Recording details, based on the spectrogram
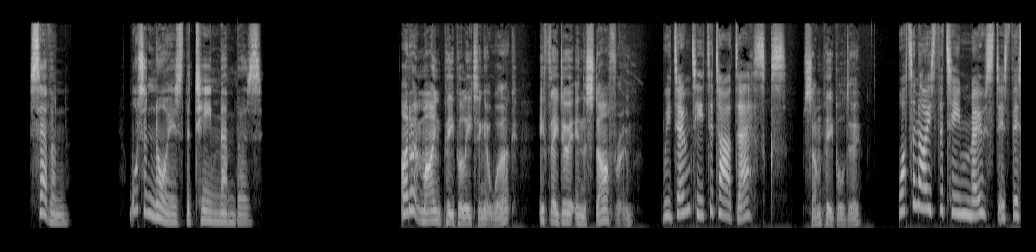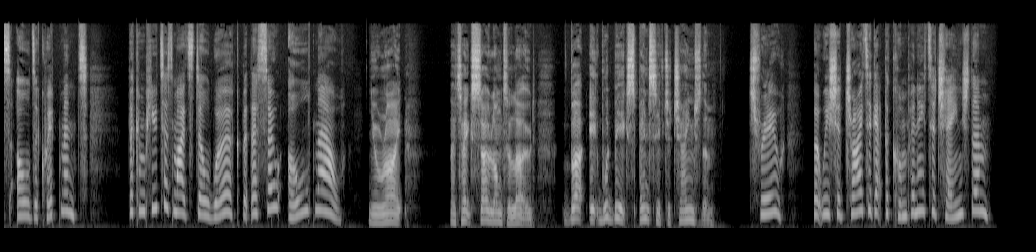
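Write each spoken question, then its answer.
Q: What annoys the team members?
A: the old equipment (old computers)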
